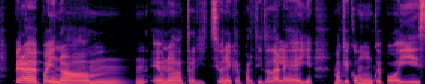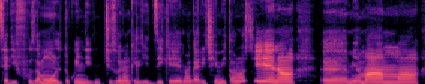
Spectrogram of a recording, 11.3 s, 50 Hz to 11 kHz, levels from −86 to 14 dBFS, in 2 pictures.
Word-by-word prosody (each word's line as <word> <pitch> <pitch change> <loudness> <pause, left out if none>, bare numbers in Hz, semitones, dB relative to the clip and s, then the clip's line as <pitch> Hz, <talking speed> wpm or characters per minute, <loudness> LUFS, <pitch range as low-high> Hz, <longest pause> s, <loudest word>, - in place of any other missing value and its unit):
però 290 - +5 0.2
poi 235 0 +2
è - - +3
una 180 -2 +1
mhmm, 180 0 -7 0.2
è 190 - -3
una 185 -1 -1
tradizione 185 +1 -1
che 175 - -11
è - - -11
partita 180 +5 -10
da 240 +1 +2
lei, 185 0 -3 0.3
ma 190 - -5
che 235 - -3
comunque 235 -3 -5
poi 195 +2 -2
si - - +6
è - - -1
diffusa 175 0 -7
molto, 185 -2 -3
quindi, 175 -1 -7
ci 180 - -2
sono 170 0 -4
anche 165 +1 -9
gli 165 -1 -13
zii 170 +2 +1
che, 170 +1 -5
magari, 165 0 -7
ci 165 - -1
invitano 165 -1 -7
a 165 - -5
cena, 225 -1 +6 0.3
ehm, 170 -2 -3
mia 165 0 -4
mamma. 220 +1 +4
180 Hz, 190 wpm, -21 LUFS, 170-205 Hz, 0.3 s, si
